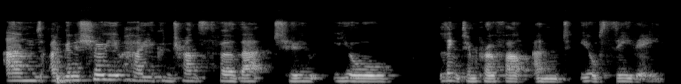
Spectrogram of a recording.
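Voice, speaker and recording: A woman's voice: sits low, measured pace, fairly bright tone, recorded from a distance, low-quality recording. A woman career coach giving an online workshop, speaking in an upbeat, encouraging way directly to her audience. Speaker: career coach and webinar presenter.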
